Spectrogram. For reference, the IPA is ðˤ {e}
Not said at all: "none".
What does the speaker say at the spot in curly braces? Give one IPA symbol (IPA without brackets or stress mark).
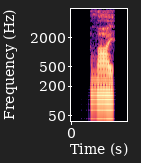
e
